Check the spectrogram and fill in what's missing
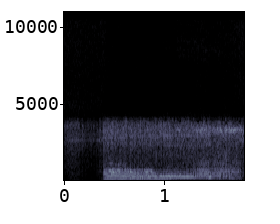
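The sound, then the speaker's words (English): A man, a caller who has been on hold for nearly 90 minutes, snores: a single long, rumbling snore rises abruptly after a brief quiet moment and drones steadily for over a second, loud, with no one talking. “What's happening right now? He's snoring.”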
